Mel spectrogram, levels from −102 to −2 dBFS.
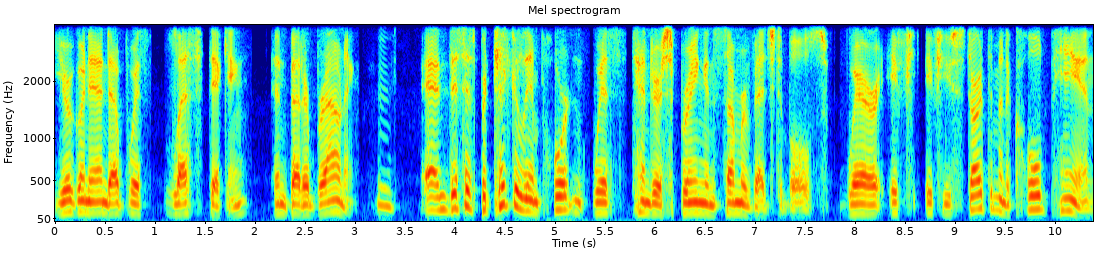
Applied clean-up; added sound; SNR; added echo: none; none; none; none.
